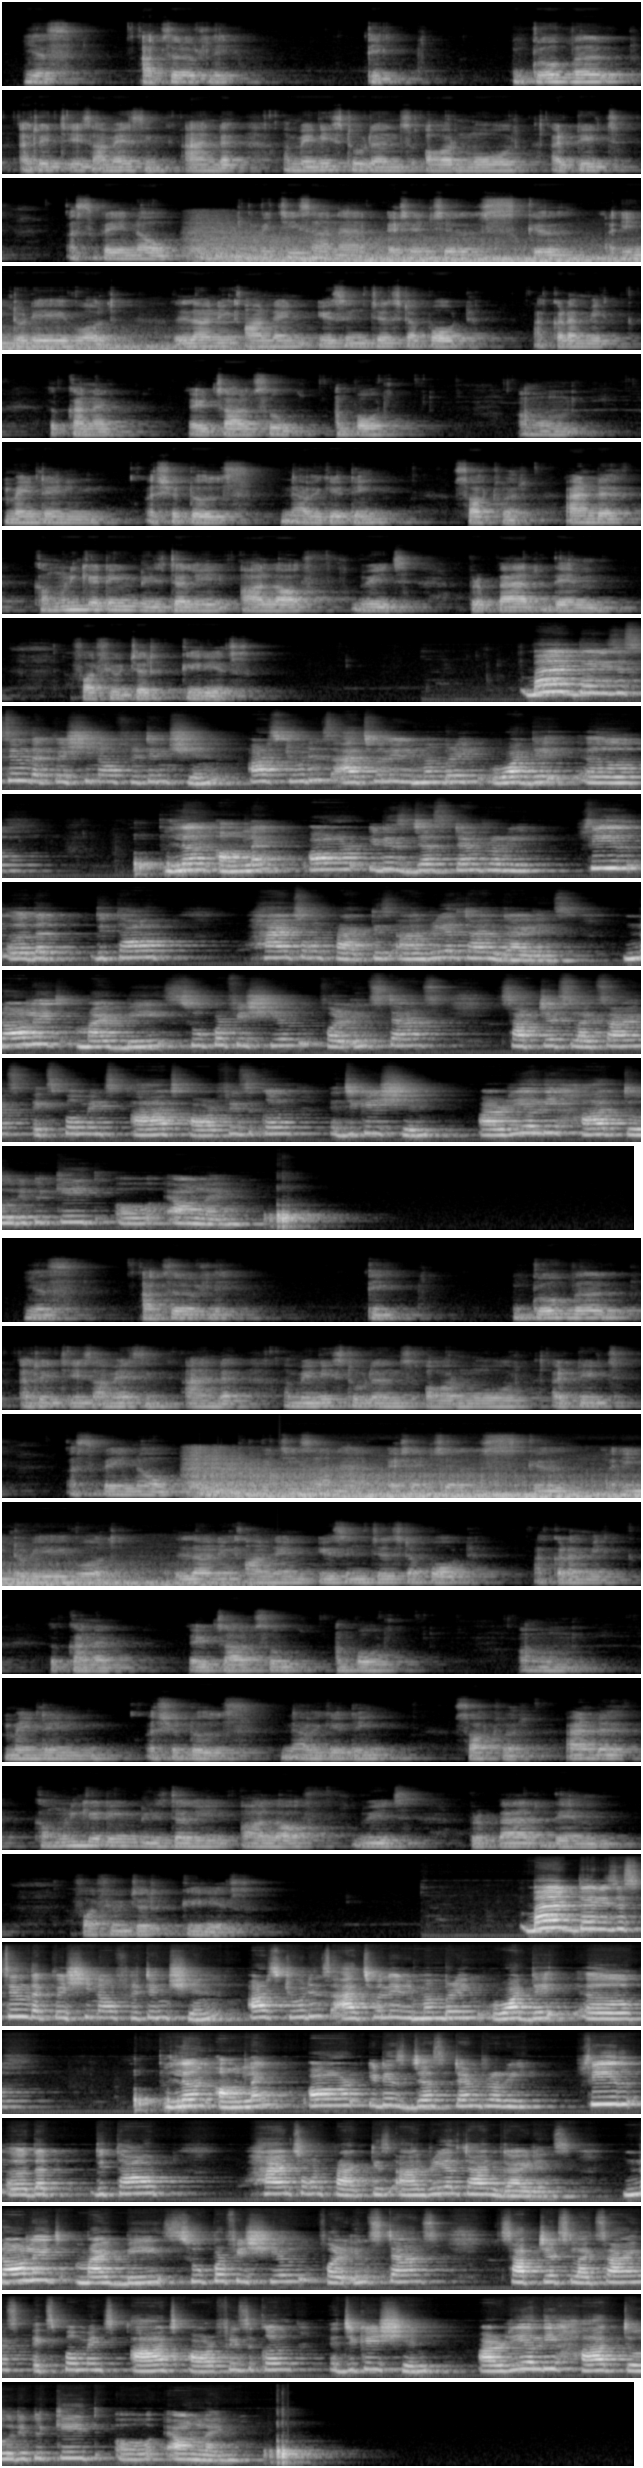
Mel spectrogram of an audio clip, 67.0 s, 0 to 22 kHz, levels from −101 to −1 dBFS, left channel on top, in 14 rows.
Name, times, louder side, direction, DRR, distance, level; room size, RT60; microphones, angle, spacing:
voice 1, 0.2-0.5 1.0-1.8 2.7-2.9 3.8-4.6 4.9-9.4 10.1-10.9 11.4-15.3 15.7-17.9 18.4-18.9 19.5-20.0 20.6-22.1 23.0-23.5 24.0-24.7 25.0-26.9 27.4-27.9 28.2-28.7 29.0-31.8 32.3-33.3 34.1-35.4, left 3 dB, 45° left, 7 dB, 0.7 m, -36 dB
Explosion, 10.9-16.4, right 3 dB, 80° right, 0.7 m, -36 dB
voice 2, 37.4-43.1 44.1-47.1 47.5-48.3 48.6-49.1 49.8-52.2 52.6-60.7 61.1-64.1 64.4-64.5, right 5 dB, 45° right, 9 dB, 0.5 m, -24 dB
8.4 x 3.4 x 4.8 m, 0.75 s
head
